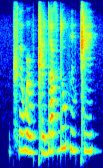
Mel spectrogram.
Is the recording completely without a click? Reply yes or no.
no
